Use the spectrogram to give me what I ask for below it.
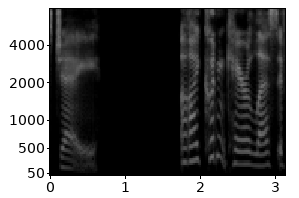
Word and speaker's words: Jai: Jai, he corrects, pronouncing his own name as Jay.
